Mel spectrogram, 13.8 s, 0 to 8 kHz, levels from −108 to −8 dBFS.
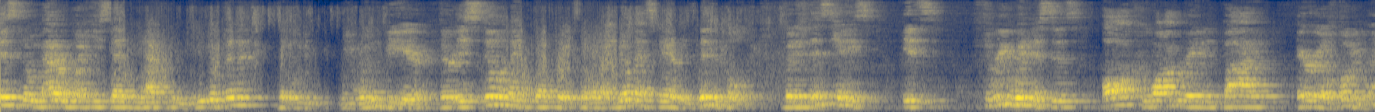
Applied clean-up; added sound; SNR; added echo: neural separator model SepFormer DNS4.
